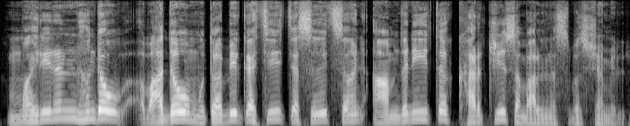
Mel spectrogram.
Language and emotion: Kashmiri, neutral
